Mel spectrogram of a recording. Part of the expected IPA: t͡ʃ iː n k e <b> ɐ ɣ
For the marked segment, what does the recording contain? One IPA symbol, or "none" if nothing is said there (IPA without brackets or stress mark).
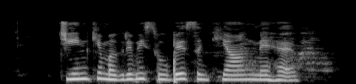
m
